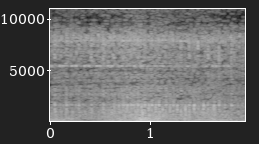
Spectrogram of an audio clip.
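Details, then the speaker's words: Used car idling: loud, fast, regular clac-clac knocking, something knocking inside the engine (rod knock); stop immediately if heard. "les clac clac clac clac clac du ralenti sont très très élevés il y a forcément quelque chose qui cogne vous l'entendez vraiment bien"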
